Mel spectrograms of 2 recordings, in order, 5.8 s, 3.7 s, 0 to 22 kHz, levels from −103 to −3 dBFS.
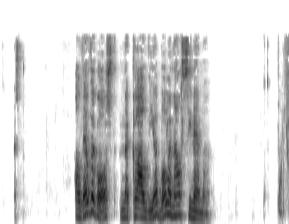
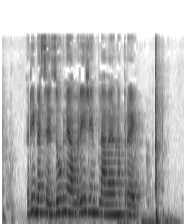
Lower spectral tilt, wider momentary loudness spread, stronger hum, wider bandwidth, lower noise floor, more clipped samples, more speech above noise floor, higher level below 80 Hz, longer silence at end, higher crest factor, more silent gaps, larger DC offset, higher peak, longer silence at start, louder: about the same, -4.5 dB/octave vs -4.5 dB/octave; first, 22 LU vs 7 LU; neither; about the same, 11.5 kHz vs 11.5 kHz; first, under -90 dBFS vs -45 dBFS; neither; first, over 69 dB vs 23 dB; second, -74 dBFS vs -42 dBFS; about the same, 0 s vs 0.1 s; about the same, 20 dB vs 22 dB; neither; neither; about the same, -4 dBFS vs -4 dBFS; first, 0.3 s vs 0.05 s; about the same, -21 LUFS vs -23 LUFS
